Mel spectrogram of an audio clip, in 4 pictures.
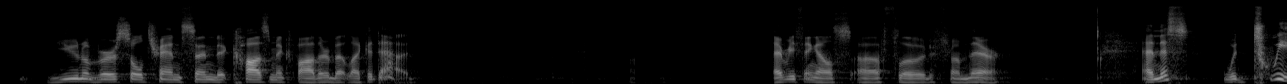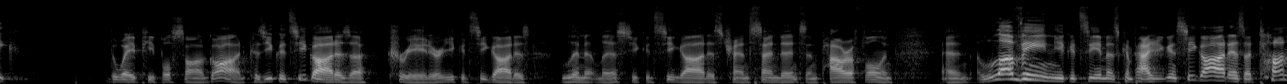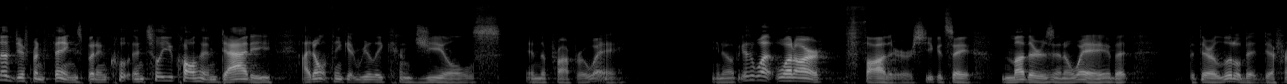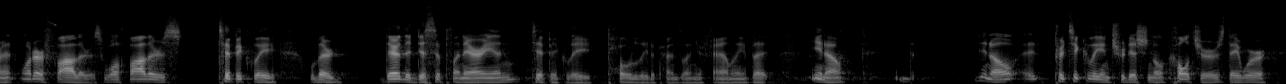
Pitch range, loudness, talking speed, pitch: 100-130 Hz, -35 LUFS, 150 wpm, 110 Hz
